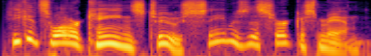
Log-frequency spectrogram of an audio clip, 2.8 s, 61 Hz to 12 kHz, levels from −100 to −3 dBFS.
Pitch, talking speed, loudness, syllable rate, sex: 180 Hz, 215 wpm, -17 LUFS, 4.9 syllables/s, male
